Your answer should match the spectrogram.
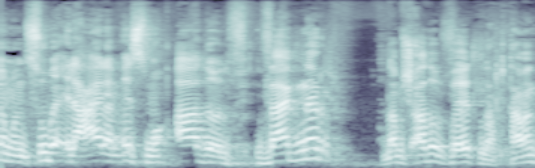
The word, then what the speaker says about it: Wagner: الماني تمام وانت بتذاكر ما اسموش واجنر اللي يقول لك واجنر اديله على قفاه على طول اسمه فاجنر تمام كده عشان الدبليو هنا تنطق في في الالماني ماشي فهو ادولف فاجنر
